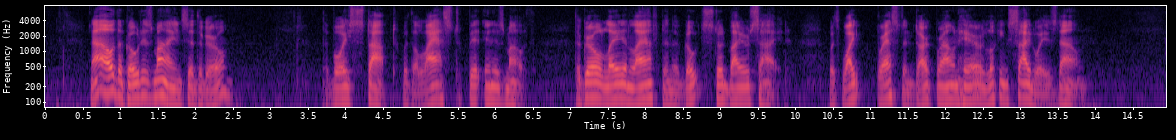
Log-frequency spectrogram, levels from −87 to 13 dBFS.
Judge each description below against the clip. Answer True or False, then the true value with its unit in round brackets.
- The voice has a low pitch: True (105 Hz)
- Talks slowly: False (160 wpm)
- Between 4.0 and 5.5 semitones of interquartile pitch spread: False (3.2 semitones)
